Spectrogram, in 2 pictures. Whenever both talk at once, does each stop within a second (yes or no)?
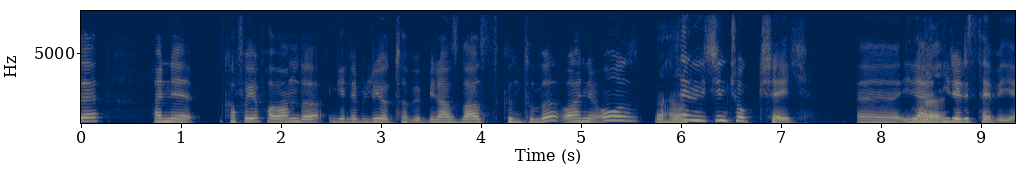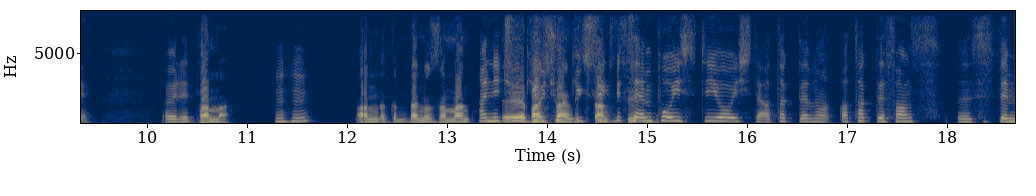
no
